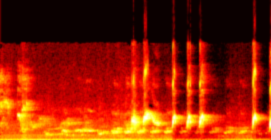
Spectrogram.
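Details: White-rumped shama (chòe lửa) in fighting song while flicking its tail: a muffled, blurred stretch of warbling gives way to sharp, loud, clipped high notes with snapping clicks, repeated in quick bursts near the end.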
